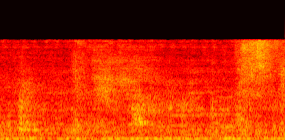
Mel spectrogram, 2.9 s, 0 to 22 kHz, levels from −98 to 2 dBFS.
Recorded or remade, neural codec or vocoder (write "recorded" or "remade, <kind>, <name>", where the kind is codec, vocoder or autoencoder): remade, codec, SNAC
